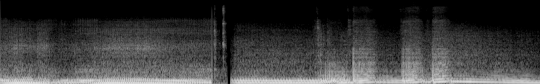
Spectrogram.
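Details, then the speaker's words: BMW E36 318 with M42 engine, after fixing a crank-no-start caused by spread-open ECU connector pins (EWS deleted): catches, cuts briefly, refires and settles into a steady, even idle with light revs. It now seems to start cleanly every crank. "So finally some potentially good news for the 318. It seems to be firing every time I crank it."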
